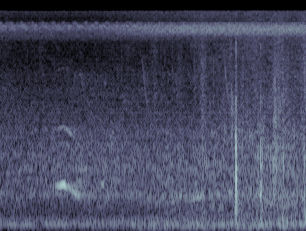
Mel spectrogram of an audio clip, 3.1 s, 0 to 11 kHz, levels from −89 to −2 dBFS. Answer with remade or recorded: remade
